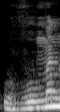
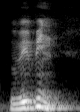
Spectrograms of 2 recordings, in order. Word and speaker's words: women: While the women, ये जो word है WOMEN, इसको बहुत सारे बच्चे वुमन बोलते हैं, जो कि गलत है। इसका सही प्रोनाउंसिएशन होगा विबिन, औरतें।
